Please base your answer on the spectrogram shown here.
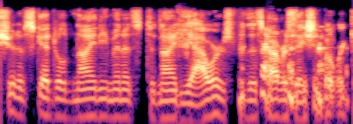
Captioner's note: laughter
